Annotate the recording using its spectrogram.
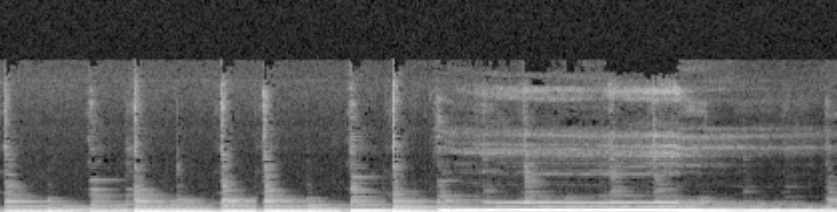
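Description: Nylon-string classical guitar fingerpicked in a three-four waltz pattern. About four seconds in, a man's voice joins with a long sung 'ooh' held for about three seconds.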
